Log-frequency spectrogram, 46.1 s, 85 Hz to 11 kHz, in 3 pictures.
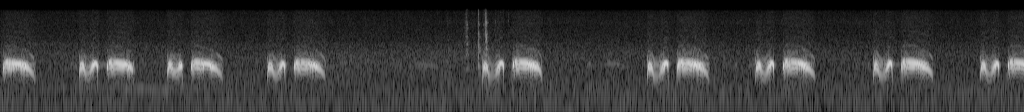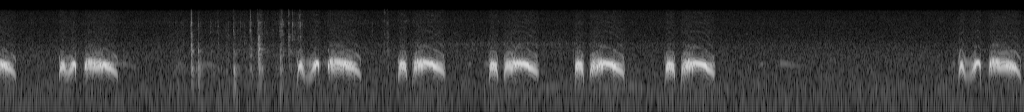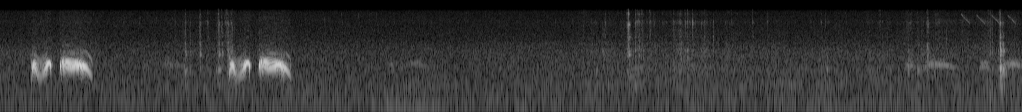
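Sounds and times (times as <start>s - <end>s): dove cooing: 0.0s - 3.4s, 4.0s - 5.0s, 6.2s - 8.2s, 8.8s - 12.3s, 13.0s - 27.4s, 29.6s - 32.2s, 33.2s - 35.2s, 36.5s - 37.2s, 39.5s - 41.8s, 43.1s - 46.0s.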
